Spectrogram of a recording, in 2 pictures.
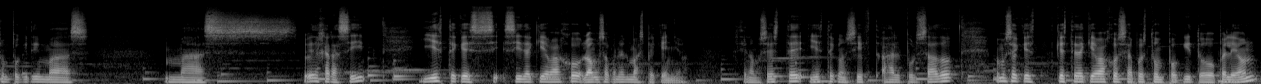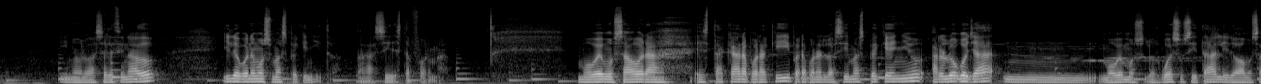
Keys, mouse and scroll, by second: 4.3 right click, 7.1 alt+shift+right click, 8.6 middle click, 9.9 alt+shift+right click, 10.4 middle click, 11.7 alt+shift+Right, 12.0 middle click, 13.2 alt+shift+Right, 13.6 middle click, 14.4 middle click, 15.3 s, 16.7 middle click, 18.6 click, 19.0-19.7 scroll down 4, 19.7 right click, 20.4 click, 22.2 middle click, 23.0 middle click.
